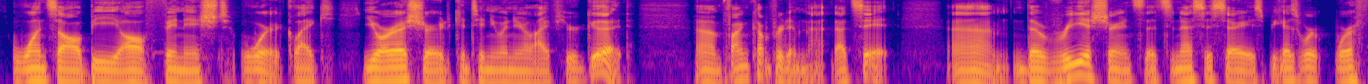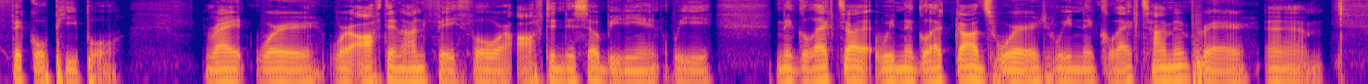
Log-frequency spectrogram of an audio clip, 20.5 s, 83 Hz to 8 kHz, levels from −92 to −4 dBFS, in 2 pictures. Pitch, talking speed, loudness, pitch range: 95 Hz, 160 wpm, -24 LUFS, 90-100 Hz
